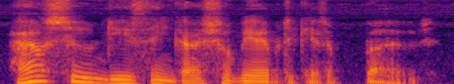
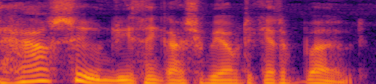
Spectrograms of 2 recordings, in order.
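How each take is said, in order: First: Said in the usual way. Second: Repeated louder, faster and higher, pressing for an answer; insistent repeat. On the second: Acted. Henty repeating himself to his silent host, louder and impatient. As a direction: push the question again, impatient and loud.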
